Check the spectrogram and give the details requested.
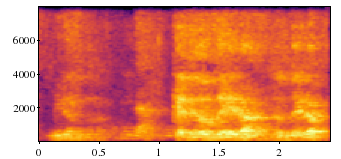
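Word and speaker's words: Mirandola: ¿Cómo lo pronunciamos en italiano? Mirándola.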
